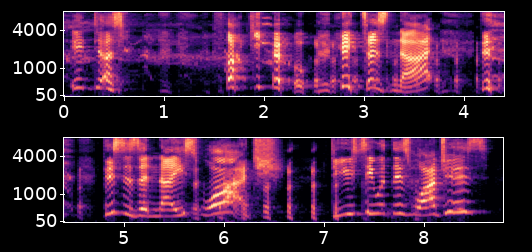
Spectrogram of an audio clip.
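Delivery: high, loud, laughing protest; laughing outrage. Real, not acted. Mock outrage defending his watch.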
